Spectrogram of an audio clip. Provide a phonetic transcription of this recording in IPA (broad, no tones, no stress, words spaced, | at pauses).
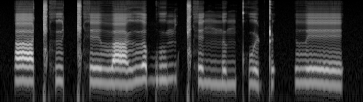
aǁʰɨǁʰe βaɣɯɐ̯ bumǁʰeŋnɯŋkʷʰɨʈ | βe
